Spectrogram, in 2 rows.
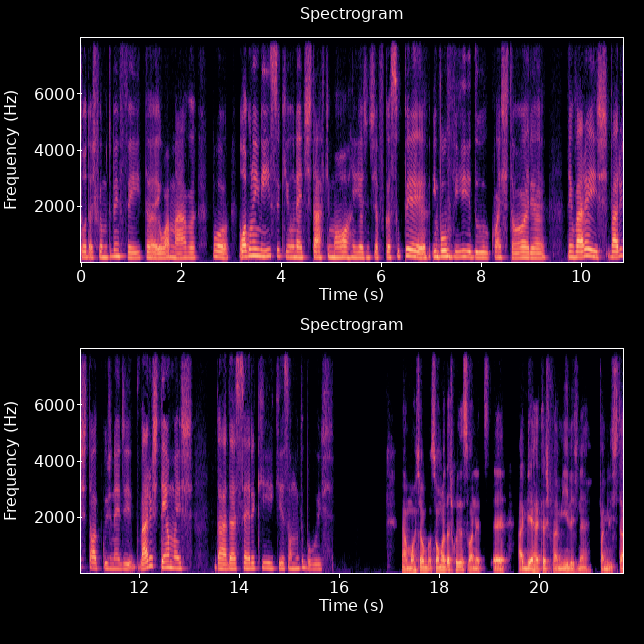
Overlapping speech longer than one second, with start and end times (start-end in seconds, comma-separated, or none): none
